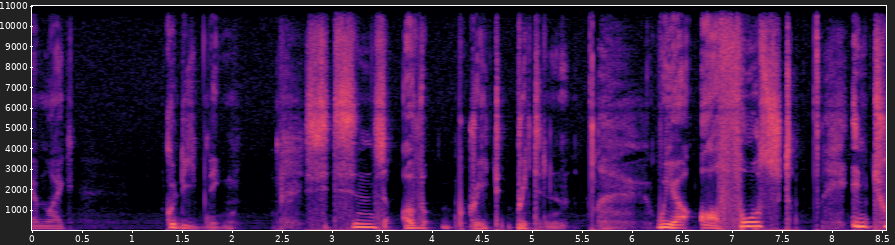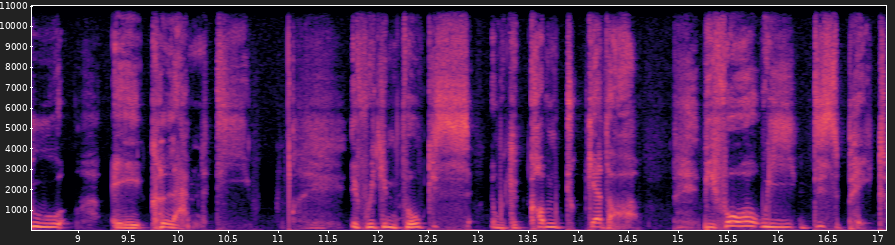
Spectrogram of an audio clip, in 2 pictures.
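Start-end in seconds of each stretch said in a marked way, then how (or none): 1.3-17.1 breathy, whispered put-on voice. Showing the voice of Boris Johnson that came to mind: Boris Johnson voice. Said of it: "I never did Boris Johnson".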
